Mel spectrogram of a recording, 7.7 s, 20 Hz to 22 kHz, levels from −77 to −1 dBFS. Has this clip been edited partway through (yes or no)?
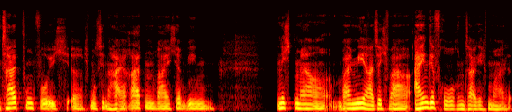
yes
